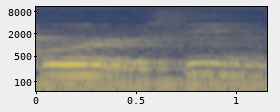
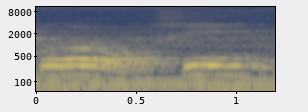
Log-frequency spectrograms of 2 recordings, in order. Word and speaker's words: كرسيه: ويرققون الراء من كرسي فيقرؤونها: وسع كرسيه السماوات والأرض، والصواب تفخيم الراء: وسع كرسيه السماوات والأرض.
